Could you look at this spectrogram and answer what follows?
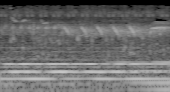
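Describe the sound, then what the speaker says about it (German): Birds chirping beside blooming lavender fields: a few quick, thin repeated chirps, faint and somewhat distant, over a soft steady musical drone. "und das Zwitschern der Vögel."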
